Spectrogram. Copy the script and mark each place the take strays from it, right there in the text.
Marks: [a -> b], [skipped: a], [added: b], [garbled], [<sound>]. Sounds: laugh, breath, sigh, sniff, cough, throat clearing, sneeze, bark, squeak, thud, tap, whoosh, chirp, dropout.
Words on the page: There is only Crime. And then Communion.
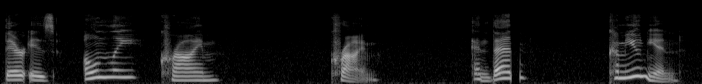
There is only Crime. [added: Crime] And then [dropout] Communion.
